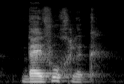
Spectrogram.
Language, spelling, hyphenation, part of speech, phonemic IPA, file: Dutch, bijvoeglijk, bij‧voeg‧lijk, adjective, /bɛi̯ˈvux.lək/, Nl-bijvoeglijk.ogg
- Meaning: adjectival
